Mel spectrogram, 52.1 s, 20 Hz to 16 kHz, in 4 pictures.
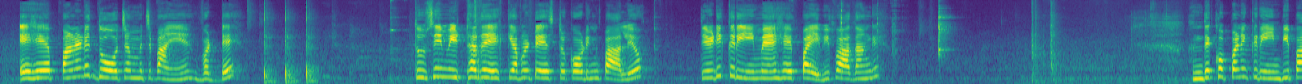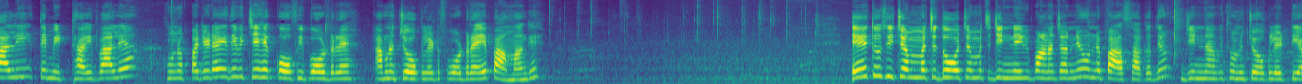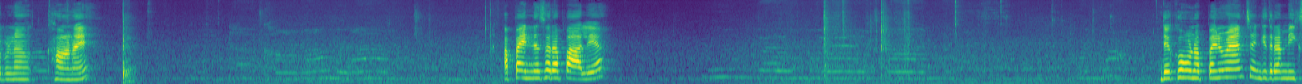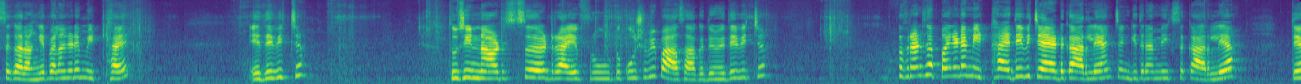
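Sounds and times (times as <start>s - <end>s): spoon clinking against a bowl: 3.9s - 4.2s.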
